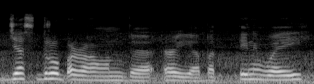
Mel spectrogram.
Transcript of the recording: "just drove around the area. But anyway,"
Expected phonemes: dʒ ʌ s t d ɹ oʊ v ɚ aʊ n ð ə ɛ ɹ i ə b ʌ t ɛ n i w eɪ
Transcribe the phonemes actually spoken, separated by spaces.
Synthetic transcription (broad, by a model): dʒ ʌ s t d ɹ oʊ p ɚ aʊ n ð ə ɛ ɹ i ə b ʌ t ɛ n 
